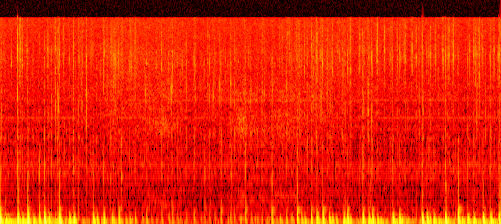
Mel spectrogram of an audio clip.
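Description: Fingertips tap the red rubber face of a solid wooden ping pong paddle held in front of the mic, making a rapid stream of short, dull, low thuds. The tapping softens in the middle, then grows loud again toward the end.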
